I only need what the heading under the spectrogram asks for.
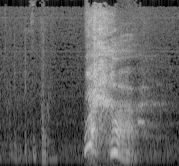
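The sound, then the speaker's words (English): A single loud sneeze bursts out after a brief quiet moment with faint background murmuring, its sharp onset trailing into a breathy, throaty tail. “Bless you.”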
